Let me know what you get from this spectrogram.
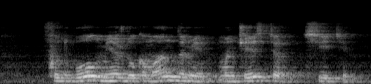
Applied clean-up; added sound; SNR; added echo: none; none; none; reverberation time 0.6 s.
